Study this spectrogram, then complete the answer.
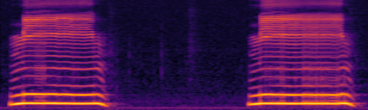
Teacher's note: دونوں ہونٹوں کی بیرونی طریقے ملنے سے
